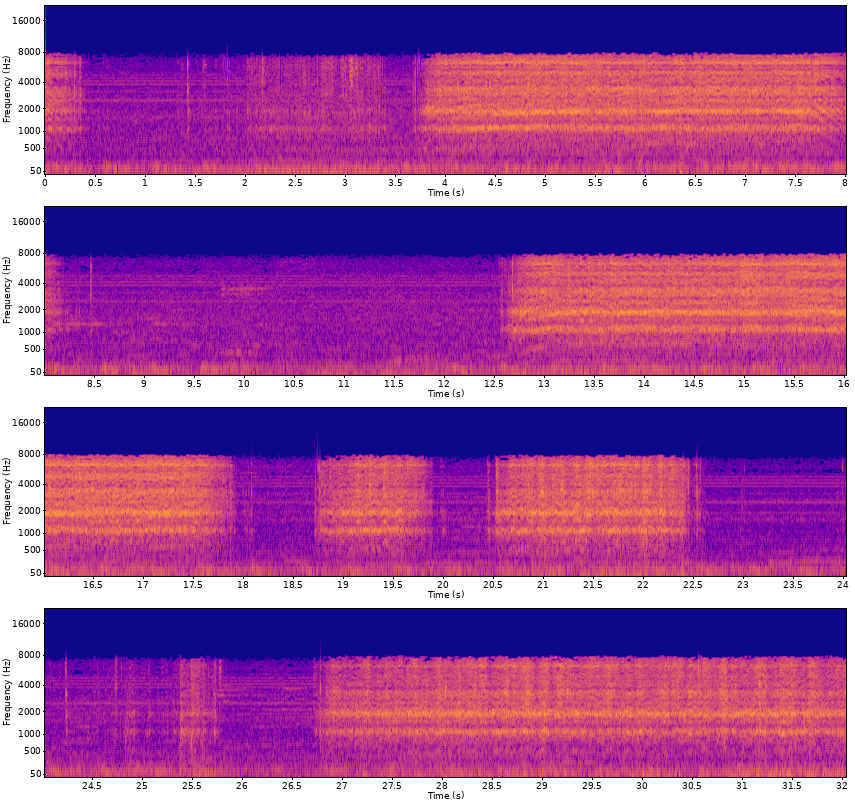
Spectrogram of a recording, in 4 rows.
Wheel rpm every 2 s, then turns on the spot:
20, 30, 140, 150, 10, 0, 80, 160, 130, 50, 100, 40, 10, 40, 120, 110.
24-26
